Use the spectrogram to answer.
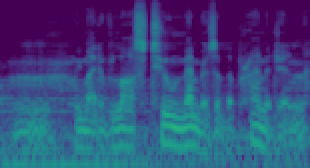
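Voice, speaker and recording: Against clear background noise, a man does a put-on character voice with a very deep, low pitch. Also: moderate pace. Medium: video game. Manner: terse, formal.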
